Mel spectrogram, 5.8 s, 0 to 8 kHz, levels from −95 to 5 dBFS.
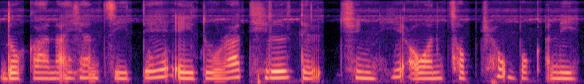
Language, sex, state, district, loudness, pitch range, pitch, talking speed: Mizo, female, Mizoram, Aizawl, -18 LUFS, 210-230 Hz, 215 Hz, 165 wpm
